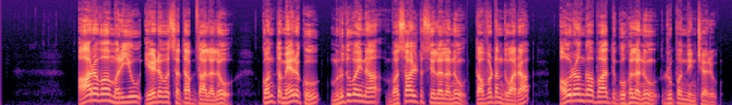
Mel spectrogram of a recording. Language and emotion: Telugu, neutral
